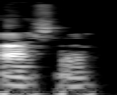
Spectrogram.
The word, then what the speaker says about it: Ayesha: he may add that the name asha which since the days of the prophet muhammed who had a wife so-called and perhaps before them has been common in the east should be pronounced asha introduction verily and indeed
